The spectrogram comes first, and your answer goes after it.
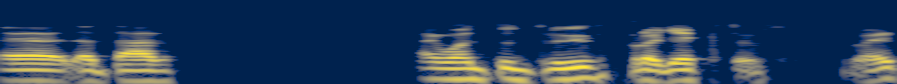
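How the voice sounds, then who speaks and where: Medium in pitch with ordinary variation, a man talks at a fairly quick pace. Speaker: physics instructor. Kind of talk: lecture. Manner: halting.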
